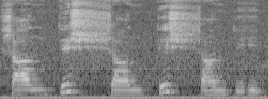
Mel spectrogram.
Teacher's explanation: আচ্ছা শান্তি এখানে বলার ক্ষেত্রে দেখুন, যেহেতু প্রথম মানে প্রত্যেকটিতে বিসর্গ আছে, তাহলে শান্তিশ, যেহেতু বিসর্গের পরে তালব্য স আছে, তাই জন্য বিসর্গটা তালব্য স হিসাবে উচ্চারণ করব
